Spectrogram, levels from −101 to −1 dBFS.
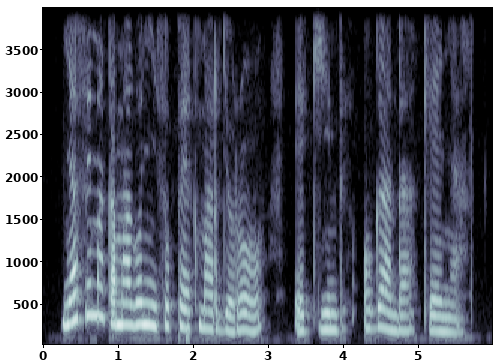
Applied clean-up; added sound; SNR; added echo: none; none; none; none.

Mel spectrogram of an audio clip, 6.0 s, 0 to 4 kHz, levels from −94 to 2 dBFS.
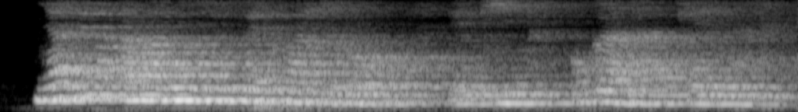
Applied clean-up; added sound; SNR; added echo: none; none; none; reverberation time 2.1 s.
